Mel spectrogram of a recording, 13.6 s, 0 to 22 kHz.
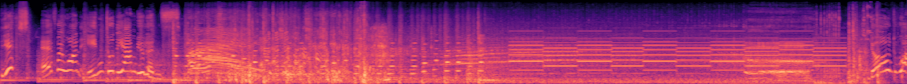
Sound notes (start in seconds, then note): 2.7 giggling; 8.2 siren wailing; 10.6 groaning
